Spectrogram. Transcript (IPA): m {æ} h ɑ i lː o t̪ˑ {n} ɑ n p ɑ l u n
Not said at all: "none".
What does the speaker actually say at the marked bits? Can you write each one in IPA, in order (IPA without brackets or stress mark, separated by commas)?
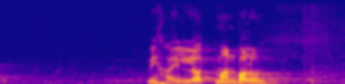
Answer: i, m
